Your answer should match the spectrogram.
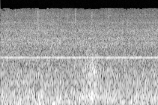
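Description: Steady low rumble inside a coach's passenger cabin, the engine and road noise of the bus, with a faint steady high-pitched whine.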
